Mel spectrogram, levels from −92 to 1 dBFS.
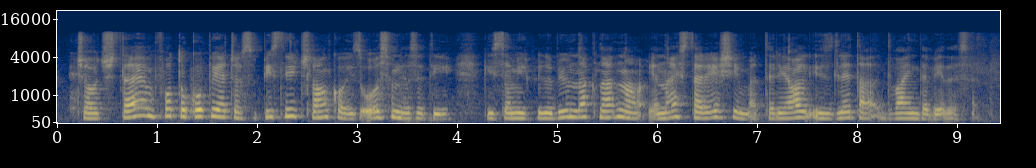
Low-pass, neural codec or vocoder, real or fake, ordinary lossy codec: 9.9 kHz; vocoder, 22.05 kHz, 80 mel bands, WaveNeXt; fake; none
